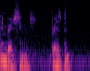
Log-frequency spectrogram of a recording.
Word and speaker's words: Brisbane: Brisbane. Brisbane. Remove all the vowels.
